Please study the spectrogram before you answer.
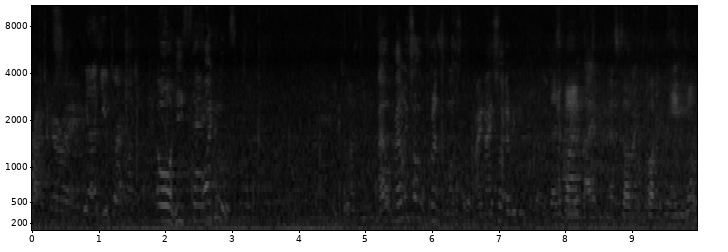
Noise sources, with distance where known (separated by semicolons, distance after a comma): person or small group talking, near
